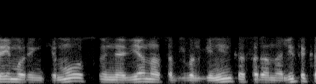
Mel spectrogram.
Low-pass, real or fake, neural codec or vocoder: 9.9 kHz; real; none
